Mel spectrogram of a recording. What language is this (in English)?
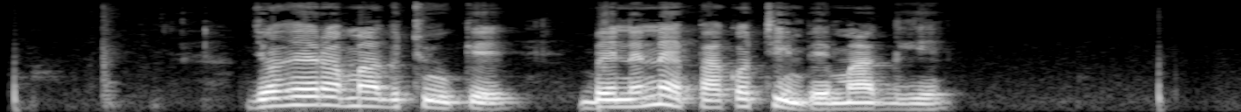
Luo (Kenya and Tanzania)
